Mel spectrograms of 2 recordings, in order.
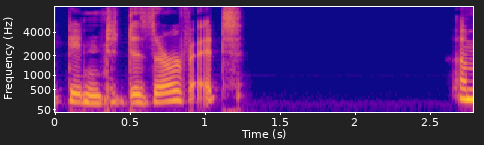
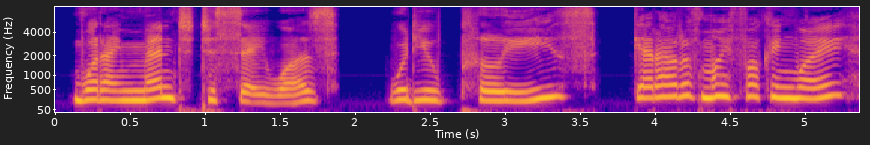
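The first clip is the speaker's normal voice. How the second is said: mock-polite fury; 3 semitones higher, 3 dB louder than usual. A narrator's reading. Mock-polite, angry retort.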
